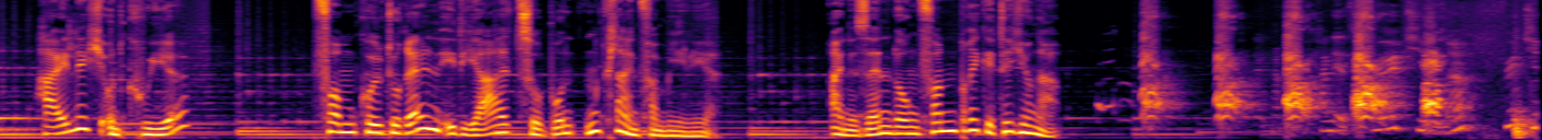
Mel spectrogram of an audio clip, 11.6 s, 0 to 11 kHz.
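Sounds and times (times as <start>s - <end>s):
speech: 0.4s - 1.6s, 2.4s - 5.5s, 6.3s - 8.7s, 10.7s - 11.5s
dog barking: 8.3s - 11.1s.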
